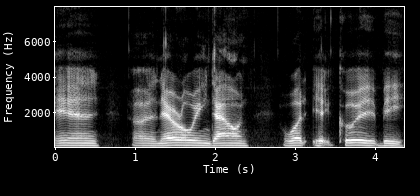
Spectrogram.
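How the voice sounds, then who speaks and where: A man speaks at a very slow pace. His voice sits fairly high. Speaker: person with a degenerative brain disease sharing his experience. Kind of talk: interview answers. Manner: halting, frequent fillers; projecting a louder voice than usual.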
